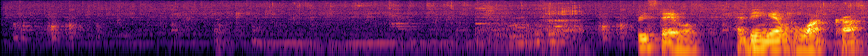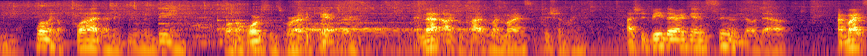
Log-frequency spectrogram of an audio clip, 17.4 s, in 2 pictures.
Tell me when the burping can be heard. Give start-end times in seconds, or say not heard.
5.4-5.8, 10.8-13.5.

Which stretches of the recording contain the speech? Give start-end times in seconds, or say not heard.
6.3-17.3.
